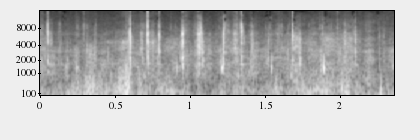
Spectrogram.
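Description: Walking footsteps scuffing and crunching on a gritty dirt running track: an uneven run of sharp clicks over softer low thuds.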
